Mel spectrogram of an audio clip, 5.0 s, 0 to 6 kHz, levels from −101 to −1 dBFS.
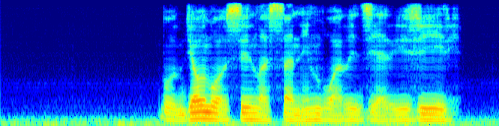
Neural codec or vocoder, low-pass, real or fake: autoencoder, 22.05 kHz, a latent of 192 numbers a frame, VITS, trained on many speakers; 5.4 kHz; fake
